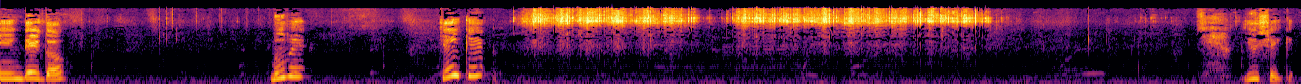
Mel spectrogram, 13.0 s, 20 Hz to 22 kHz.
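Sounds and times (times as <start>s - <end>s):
plastic baby rattle shaken: 5.1s - 10.1s.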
